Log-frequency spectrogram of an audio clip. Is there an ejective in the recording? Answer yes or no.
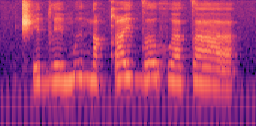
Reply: yes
